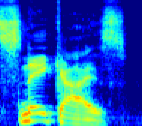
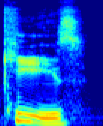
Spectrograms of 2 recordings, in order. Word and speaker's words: Snake Eyes: Oh, it's Snake Eyes, right? Snake Eyes, not Keys.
